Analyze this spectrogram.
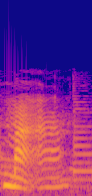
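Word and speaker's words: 马: The syllable is formed by a consonant m and a vowel a.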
